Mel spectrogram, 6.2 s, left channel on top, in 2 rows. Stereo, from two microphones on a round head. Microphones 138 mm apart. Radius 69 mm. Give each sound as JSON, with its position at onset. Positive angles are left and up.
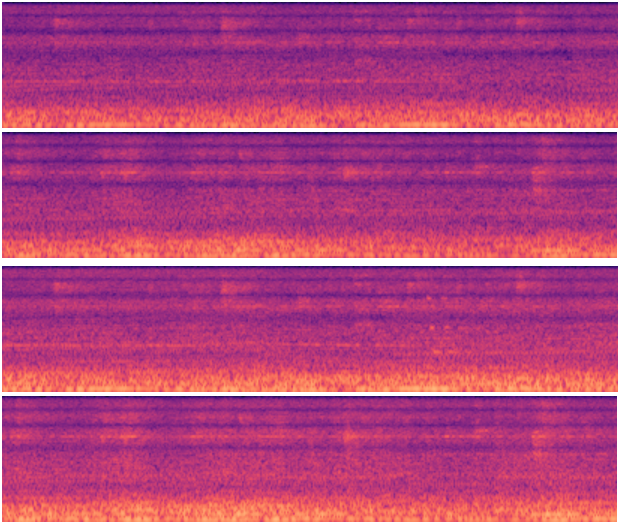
{"t": 0.0, "sound": "running water", "side_deg": 5}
